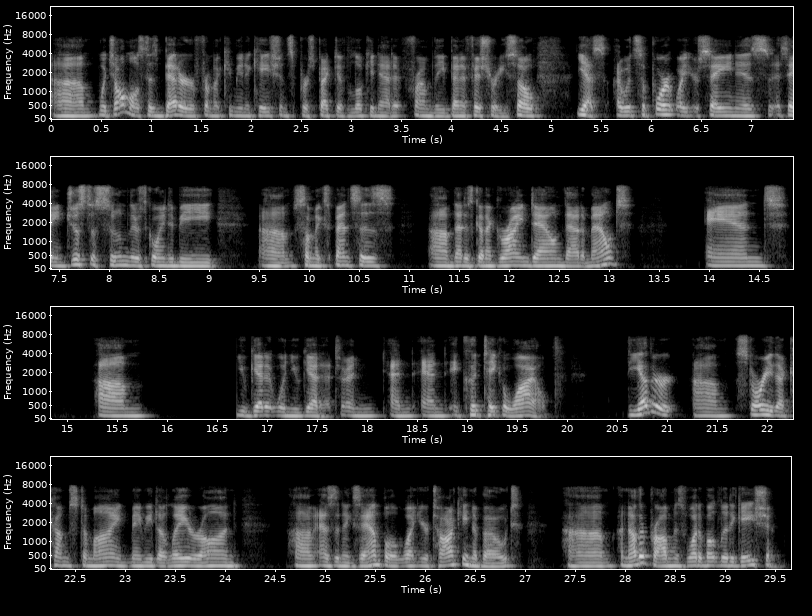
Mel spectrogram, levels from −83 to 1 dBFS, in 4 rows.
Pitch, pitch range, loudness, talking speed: 130 Hz, 125-145 Hz, -26 LUFS, 175 wpm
